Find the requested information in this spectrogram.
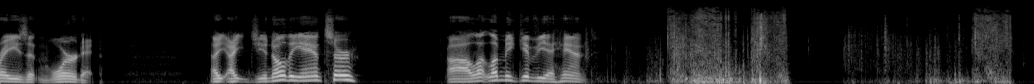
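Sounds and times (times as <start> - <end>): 
speech: 0.0 - 1.1, 2.1 - 3.6, 4.4 - 6.8
paper money being ripped: 6.2 - 10.3.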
